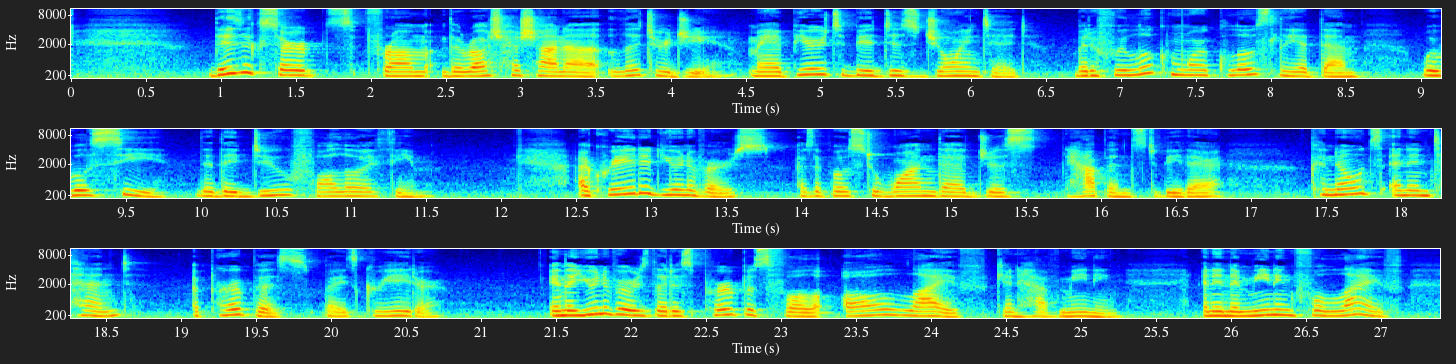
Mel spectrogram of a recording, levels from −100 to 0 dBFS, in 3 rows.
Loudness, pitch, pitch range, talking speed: -24 LUFS, 200 Hz, 175-225 Hz, 145 wpm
